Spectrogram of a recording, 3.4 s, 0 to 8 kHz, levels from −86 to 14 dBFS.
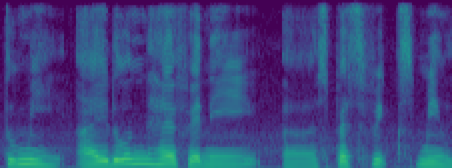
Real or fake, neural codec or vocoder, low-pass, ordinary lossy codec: real; none; none; none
